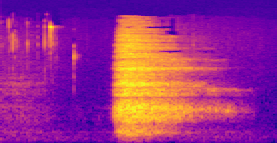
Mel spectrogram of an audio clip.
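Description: One audible breath from a woman, a sigh-like breath starting about a second in and fading away over most of a second, with a faint click just before it.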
